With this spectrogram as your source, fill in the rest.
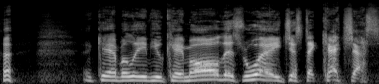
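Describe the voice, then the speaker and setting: A man does a put-on character voice, pitched high, at a moderate pace with fairly even intonation. The sound is dry and close, with no echo. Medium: video game. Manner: mocking, brash.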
